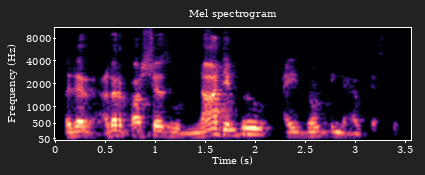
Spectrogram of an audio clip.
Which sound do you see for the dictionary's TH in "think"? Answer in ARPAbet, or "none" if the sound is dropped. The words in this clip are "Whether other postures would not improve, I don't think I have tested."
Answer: T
